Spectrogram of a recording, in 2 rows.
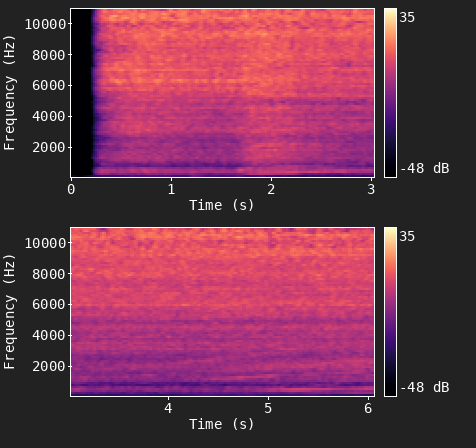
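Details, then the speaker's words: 4.5-inch Tesla turbine driving a 1090 kV generator expected to reach about 25,000 rpm into a 1200 W light load through a 24 V inverter, tank just under 120 psi. Highest power yet; high whine over an air hiss, and owner suspects slight generator or bearing misalignment. "That's the highest power I've ever done on this little 4.5 inch turbine. Yeah, it just sounds great."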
